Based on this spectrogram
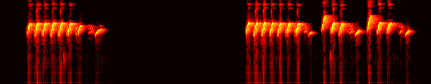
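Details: Lure call of a male Asian fairy-bluebird, given in three bursts: rapid strings of clear slurred whistles ending in lower drawn-out notes, the later phrases opening with a sharp high upward note, separated by silence.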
